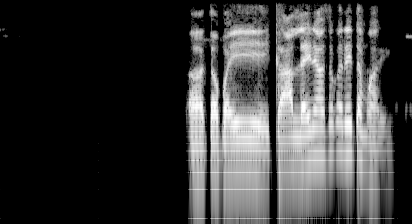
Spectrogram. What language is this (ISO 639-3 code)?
guj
